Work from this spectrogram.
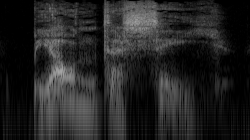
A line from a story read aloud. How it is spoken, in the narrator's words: he hissed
